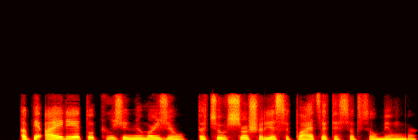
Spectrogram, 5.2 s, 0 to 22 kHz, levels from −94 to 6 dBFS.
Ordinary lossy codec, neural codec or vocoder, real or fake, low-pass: AAC, 48 kbps; codec, 16 kHz, 0.5 kbps, FunCodec, trained on Chinese and English, 25 frames a second; fake; 7.2 kHz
